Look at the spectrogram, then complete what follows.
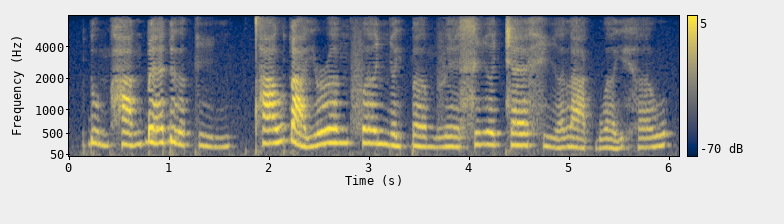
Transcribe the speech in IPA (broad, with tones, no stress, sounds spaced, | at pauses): ɗ u˨˩˨ m h a˨˩˦ n ɓ ɛ˧˥ ɗ ɨ˨˩ ə̯ k i˨˩˨ ŋ | t̪ʰ a˧˥ w ɗ a˨˩˨ j ɹ ə˧ ŋ f əː˧ ɲ ə˨˩ j ɓ əː˨˩ m v e˨˩ s i˧ ə̯ c ɛ˧ x i˨˩˨ ə̯ l a˨˩ k̚ w ə˨˩˦ j h ə˧˥ w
